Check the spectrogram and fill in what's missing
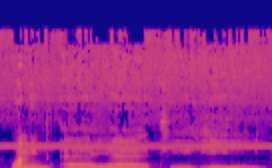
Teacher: وَمِنْ آيَاتِهِ the ha, even though originally it has a kasra, but it is not pronounced like a kasra. We double the sound of the kasra. We make it a long vowel. · Term: ishba' of ha'ud damir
